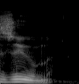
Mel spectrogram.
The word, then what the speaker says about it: Zum: His name is spelt Zum, but if you look very closely, there's an umlaut over the U. – Okay. – So it would be pronounced Zoom.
